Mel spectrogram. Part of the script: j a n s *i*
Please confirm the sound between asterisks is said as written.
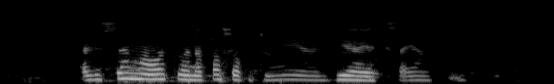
yes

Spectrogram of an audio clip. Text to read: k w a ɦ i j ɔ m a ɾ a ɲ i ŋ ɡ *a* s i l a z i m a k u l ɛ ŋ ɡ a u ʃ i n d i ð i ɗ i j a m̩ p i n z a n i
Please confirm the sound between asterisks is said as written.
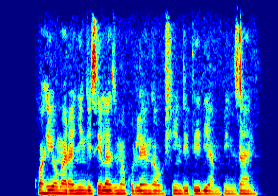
no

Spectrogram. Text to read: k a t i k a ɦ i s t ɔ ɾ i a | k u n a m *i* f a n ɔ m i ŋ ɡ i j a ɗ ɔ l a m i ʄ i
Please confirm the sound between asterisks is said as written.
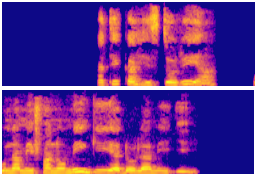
yes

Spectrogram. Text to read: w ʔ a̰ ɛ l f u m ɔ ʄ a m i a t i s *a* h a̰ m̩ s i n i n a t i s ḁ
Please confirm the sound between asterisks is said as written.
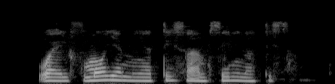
yes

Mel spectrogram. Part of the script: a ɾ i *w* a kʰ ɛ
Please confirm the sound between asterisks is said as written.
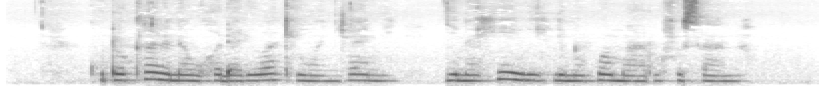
yes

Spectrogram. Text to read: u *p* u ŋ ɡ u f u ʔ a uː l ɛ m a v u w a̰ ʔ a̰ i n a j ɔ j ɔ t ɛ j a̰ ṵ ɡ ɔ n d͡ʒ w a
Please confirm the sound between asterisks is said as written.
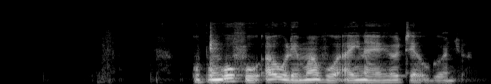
yes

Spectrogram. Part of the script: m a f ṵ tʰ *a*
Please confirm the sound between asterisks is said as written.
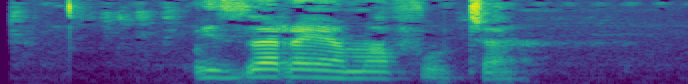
yes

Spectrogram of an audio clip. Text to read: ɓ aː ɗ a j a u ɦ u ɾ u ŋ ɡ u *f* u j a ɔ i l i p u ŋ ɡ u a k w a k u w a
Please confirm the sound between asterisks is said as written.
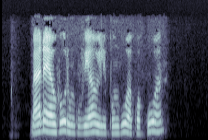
no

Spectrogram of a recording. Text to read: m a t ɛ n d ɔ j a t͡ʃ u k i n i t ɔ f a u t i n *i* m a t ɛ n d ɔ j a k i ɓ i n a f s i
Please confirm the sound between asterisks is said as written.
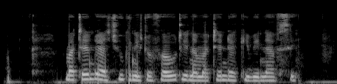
no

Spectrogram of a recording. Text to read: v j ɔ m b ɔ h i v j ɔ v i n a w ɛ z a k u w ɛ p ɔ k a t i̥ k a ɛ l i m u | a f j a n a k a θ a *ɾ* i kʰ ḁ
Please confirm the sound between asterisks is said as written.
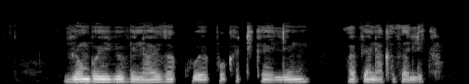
no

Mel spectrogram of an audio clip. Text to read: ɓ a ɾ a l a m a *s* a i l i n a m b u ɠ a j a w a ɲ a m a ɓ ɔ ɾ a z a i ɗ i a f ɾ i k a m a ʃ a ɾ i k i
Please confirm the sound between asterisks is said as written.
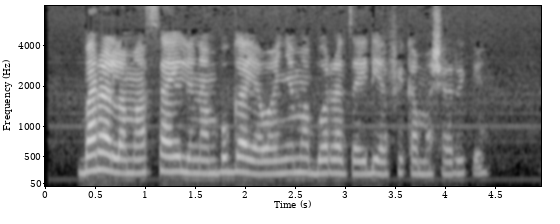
yes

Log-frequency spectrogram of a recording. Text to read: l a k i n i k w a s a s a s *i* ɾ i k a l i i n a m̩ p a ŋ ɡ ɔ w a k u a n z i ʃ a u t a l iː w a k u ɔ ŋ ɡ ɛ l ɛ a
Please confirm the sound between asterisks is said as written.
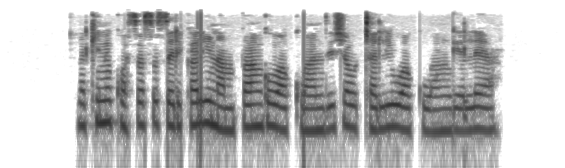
no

